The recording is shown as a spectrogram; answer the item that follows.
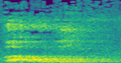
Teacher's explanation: Orang Yaman sebut Qaf punya Ga.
